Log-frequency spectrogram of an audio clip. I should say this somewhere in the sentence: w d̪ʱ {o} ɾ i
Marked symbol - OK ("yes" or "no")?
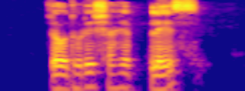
no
